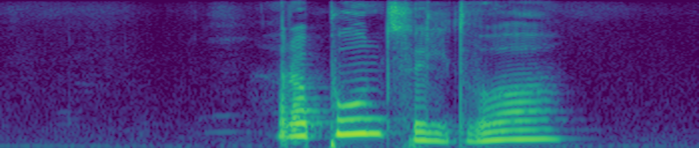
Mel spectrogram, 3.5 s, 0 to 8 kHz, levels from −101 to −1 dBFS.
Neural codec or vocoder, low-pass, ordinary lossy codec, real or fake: none; none; none; real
